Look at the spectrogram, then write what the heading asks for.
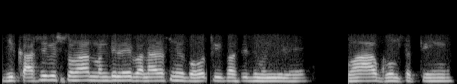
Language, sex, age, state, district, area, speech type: Hindi, male, 18-30, Uttar Pradesh, Jaunpur, urban, conversation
